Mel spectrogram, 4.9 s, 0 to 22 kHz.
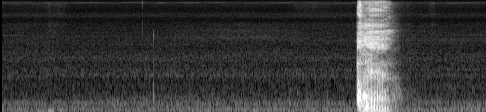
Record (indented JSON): {
  "cough_length": "4.9 s",
  "cough_amplitude": 10571,
  "cough_signal_mean_std_ratio": 0.2,
  "survey_phase": "beta (2021-08-13 to 2022-03-07)",
  "age": "18-44",
  "gender": "Female",
  "wearing_mask": "No",
  "symptom_cough_any": true,
  "symptom_runny_or_blocked_nose": true,
  "symptom_sore_throat": true,
  "symptom_fatigue": true,
  "symptom_headache": true,
  "symptom_onset": "3 days",
  "smoker_status": "Never smoked",
  "respiratory_condition_asthma": false,
  "respiratory_condition_other": false,
  "recruitment_source": "Test and Trace",
  "submission_delay": "2 days",
  "covid_test_result": "Positive",
  "covid_test_method": "RT-qPCR"
}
